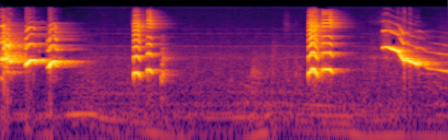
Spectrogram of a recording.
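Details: Pomeranian puppy giving a few separate high squeaky bursts: a quick double yelp, two pulsed squeals, then a long bright falling whine, with faint low room rumble between.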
